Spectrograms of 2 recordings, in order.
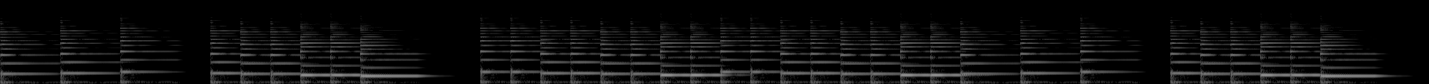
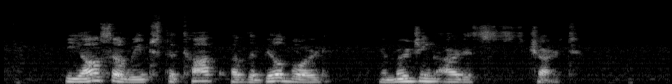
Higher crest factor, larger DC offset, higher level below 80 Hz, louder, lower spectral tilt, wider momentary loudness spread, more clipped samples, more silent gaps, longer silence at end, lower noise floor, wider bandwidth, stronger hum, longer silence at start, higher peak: second, 14 dB vs 20 dB; neither; about the same, -64 dBFS vs -60 dBFS; second, -40 LUFS vs -22 LUFS; second, -3 dB/octave vs -8 dB/octave; second, 11 LU vs 15 LU; neither; neither; second, 0.35 s vs 1 s; first, -67 dBFS vs -60 dBFS; first, 12.5 kHz vs 7.4 kHz; neither; second, 0 s vs 0.65 s; second, -26 dBFS vs -4 dBFS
